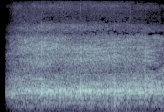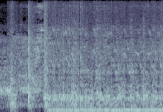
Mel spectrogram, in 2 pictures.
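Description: Small electric motor and gears of a radio-controlled scale truck whining steadily as it crawls up a dirt slope. A few sharp knocks come about halfway through, after which a steady low hum takes over.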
